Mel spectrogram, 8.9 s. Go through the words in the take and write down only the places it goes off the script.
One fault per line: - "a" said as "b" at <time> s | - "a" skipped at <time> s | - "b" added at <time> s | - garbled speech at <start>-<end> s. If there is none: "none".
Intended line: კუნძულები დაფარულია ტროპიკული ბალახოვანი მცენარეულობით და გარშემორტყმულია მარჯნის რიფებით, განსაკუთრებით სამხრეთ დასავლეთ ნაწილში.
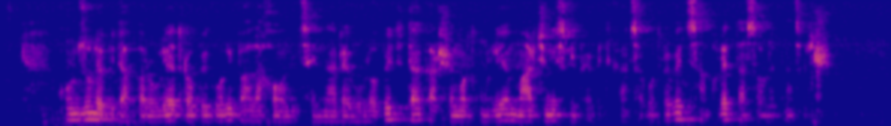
none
